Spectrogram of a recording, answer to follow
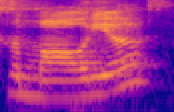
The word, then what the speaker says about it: Himalaya: Least expensive than that is Himalaya. Or it's called, a lot of us say Himalaya, because I said that forever until a representative told me I was saying it wrong. So it's Himalaya.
